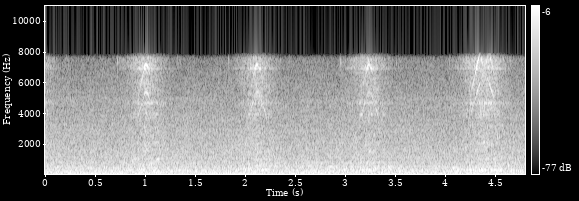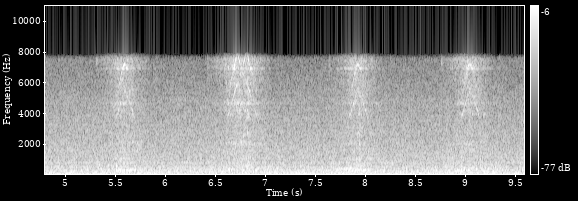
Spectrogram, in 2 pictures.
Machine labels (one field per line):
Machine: slide rail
